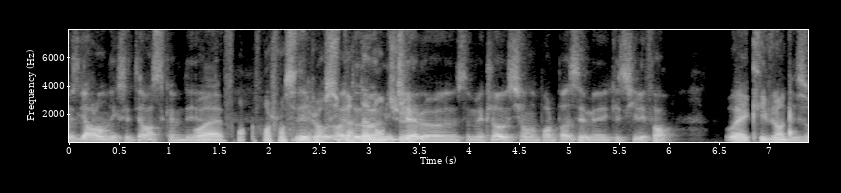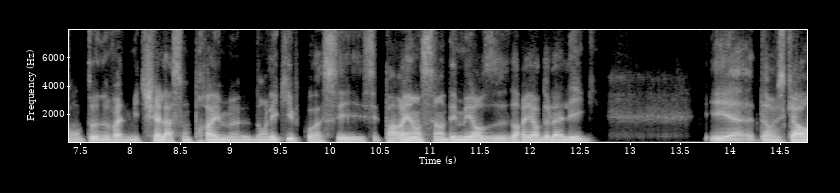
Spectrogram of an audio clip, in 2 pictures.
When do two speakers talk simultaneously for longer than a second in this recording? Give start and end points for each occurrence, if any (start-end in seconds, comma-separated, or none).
2.2-3.5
